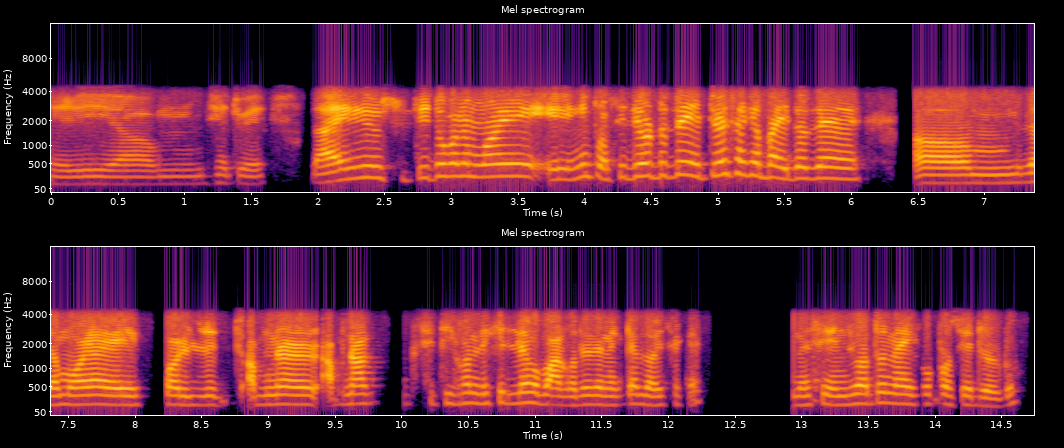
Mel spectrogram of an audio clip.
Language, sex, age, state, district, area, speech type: Assamese, male, 18-30, Assam, Kamrup Metropolitan, urban, conversation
